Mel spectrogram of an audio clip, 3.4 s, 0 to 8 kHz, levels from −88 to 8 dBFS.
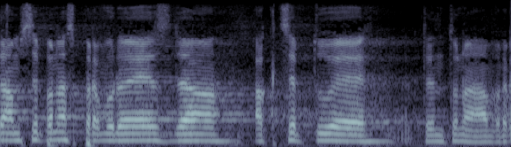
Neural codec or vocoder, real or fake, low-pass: none; real; 7.2 kHz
